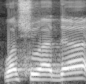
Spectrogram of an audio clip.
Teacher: ini adalah mad wajib muttasil kita panjangkan dua setengah Alif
